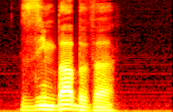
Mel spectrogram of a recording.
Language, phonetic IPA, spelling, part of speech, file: Polish, [zʲĩmˈbabvɛ], Zimbabwe, proper noun, Pl-Zimbabwe.ogg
